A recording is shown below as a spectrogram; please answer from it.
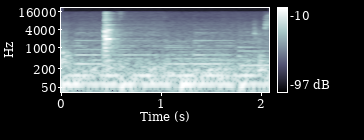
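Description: Soft background music, with one sharp clink about half a second in as a metal mason jar lid is picked up off the tabletop.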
